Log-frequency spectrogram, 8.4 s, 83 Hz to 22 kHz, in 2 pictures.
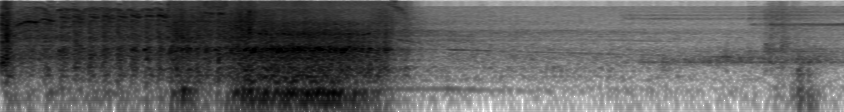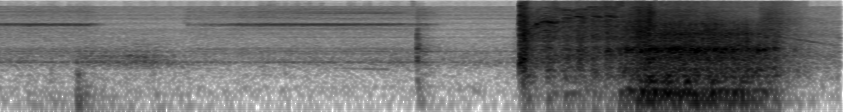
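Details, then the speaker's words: McLaren 650S, possibly blown motor or overfilled oil, previously lugging and misfiring: starter whirs, engine barks briefly then dies, cranks again and fails again; won't stay running, then won't crank until codes cleared; charge pipes off. "You want me to keep cranking it? Yeah, crank it again. It's not cranking again. Okay, we'll have to clear the codes to get it to crank."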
